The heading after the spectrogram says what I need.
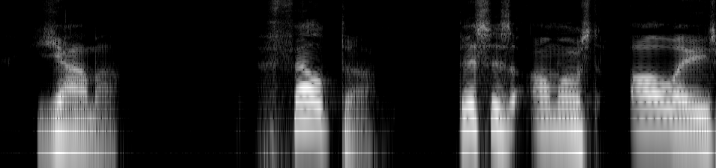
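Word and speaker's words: Γάμμα: correct pronunciation is Veta Yama typically we'll say GMA with a very hard G but it's actually a very light G that sounds more like a y Yama Fela this is almost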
